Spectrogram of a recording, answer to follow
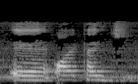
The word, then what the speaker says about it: ORCID: é o or orid a pronúncia em inglês já ouvi pronúncia orcid orcid orid orid Então já ouvi a pronúncia de de várias formas Originalmente a pronúncia correta orid Ok então qual é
